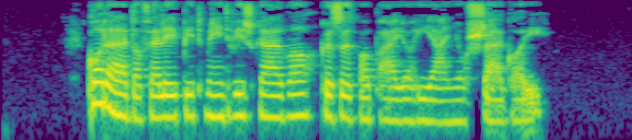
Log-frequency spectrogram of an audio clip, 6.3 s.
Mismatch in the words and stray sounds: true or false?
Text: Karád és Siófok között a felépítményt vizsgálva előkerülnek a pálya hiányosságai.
true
